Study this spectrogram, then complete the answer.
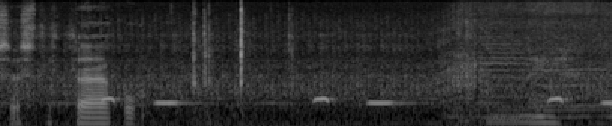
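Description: A seatbelt clicks shut.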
